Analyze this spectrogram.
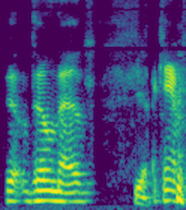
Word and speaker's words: Villeneuve: Denis Villeneuve. Villeneuve. Yeah. I can't pronounce it.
